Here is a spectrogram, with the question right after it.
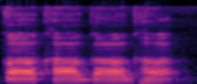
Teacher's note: क वर्ग का उच्चारण कंठ से होता है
